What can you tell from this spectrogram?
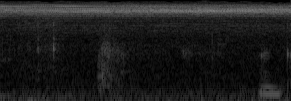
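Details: Large brown cicada (abura-zemi) singing in summer in Japan, a song said to sound like frying oil, 'jin jin jin': an unbroken, high, sizzling hiss holding steady for the whole moment, with faint soft ticks beneath.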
